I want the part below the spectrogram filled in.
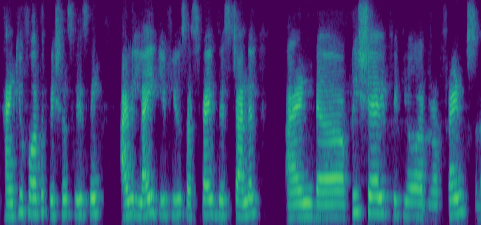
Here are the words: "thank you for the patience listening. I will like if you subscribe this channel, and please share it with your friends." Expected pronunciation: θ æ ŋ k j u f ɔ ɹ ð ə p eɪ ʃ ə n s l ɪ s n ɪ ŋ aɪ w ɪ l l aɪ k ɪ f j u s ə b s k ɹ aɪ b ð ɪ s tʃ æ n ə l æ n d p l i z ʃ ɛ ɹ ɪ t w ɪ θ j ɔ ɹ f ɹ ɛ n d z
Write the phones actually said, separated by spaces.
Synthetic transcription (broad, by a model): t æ ŋ k j u f ɔ ɹ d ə p eɪ ʃ ə n s l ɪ s n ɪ ŋ aɪ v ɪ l l aɪ k ɪ f j u s ə b s k ɹ aɪ b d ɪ s tʃ æ n ə l æ n d p l i z ʃ ɛ ɹ ɪ t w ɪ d j ɔ ɹ f ɹ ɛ n d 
